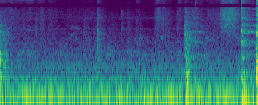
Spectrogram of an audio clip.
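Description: Light kitchen handling sounds: a few soft knocks and a brief rustle of a cloth over a steady low hum.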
